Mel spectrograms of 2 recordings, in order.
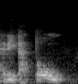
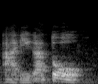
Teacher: se pronuncia arigato, se alarga la O, ¿vale? O sea que cuando veáis una U seguida de algo, casi siempre, no siempre, pero por lo general lo que hace es alargar la vocal anterior.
